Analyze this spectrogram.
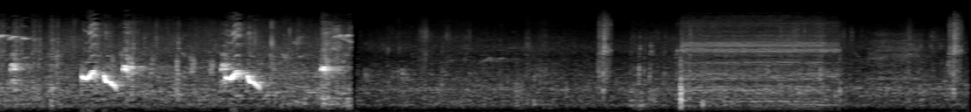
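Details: Male plum-headed parakeet at Sattal, Uttarakhand, India, in February: two sharp, descending squeaky calls in the first three seconds, then quieter background with a faint hiss.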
